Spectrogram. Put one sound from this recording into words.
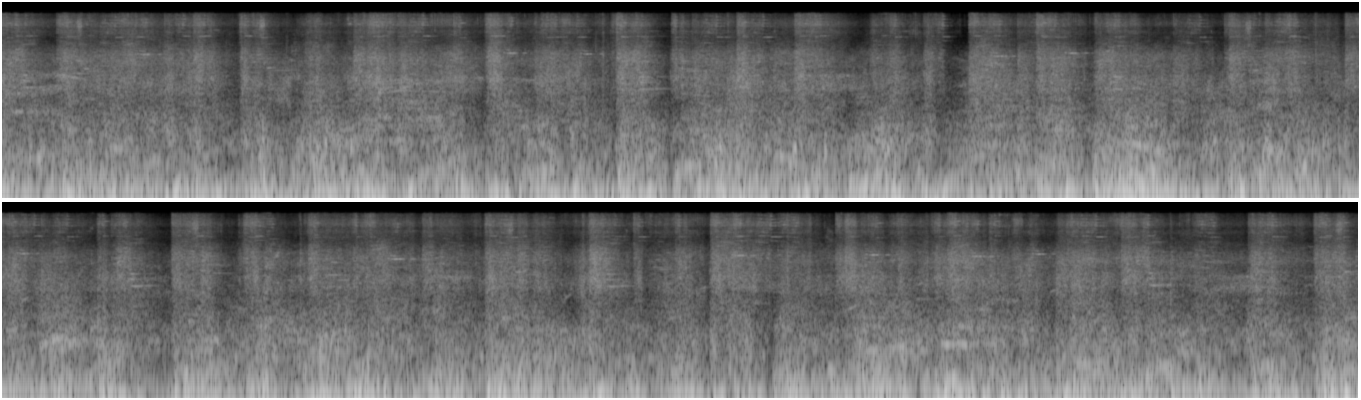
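Game combat clashes with rapid blows and bursts of spell effects.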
